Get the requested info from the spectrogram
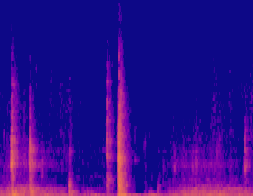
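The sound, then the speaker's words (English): A door being shut: a few light knocks and rattles of handling, then one firm thud about halfway through, followed by quiet room noise with no voices. “So I'm going to close my door because my screaming kid just showed up.”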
